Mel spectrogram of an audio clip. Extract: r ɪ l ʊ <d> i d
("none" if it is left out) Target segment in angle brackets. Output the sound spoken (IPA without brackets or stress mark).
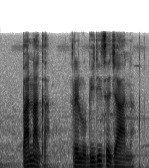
b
